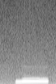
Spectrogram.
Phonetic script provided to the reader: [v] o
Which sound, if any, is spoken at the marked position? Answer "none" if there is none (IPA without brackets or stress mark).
w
